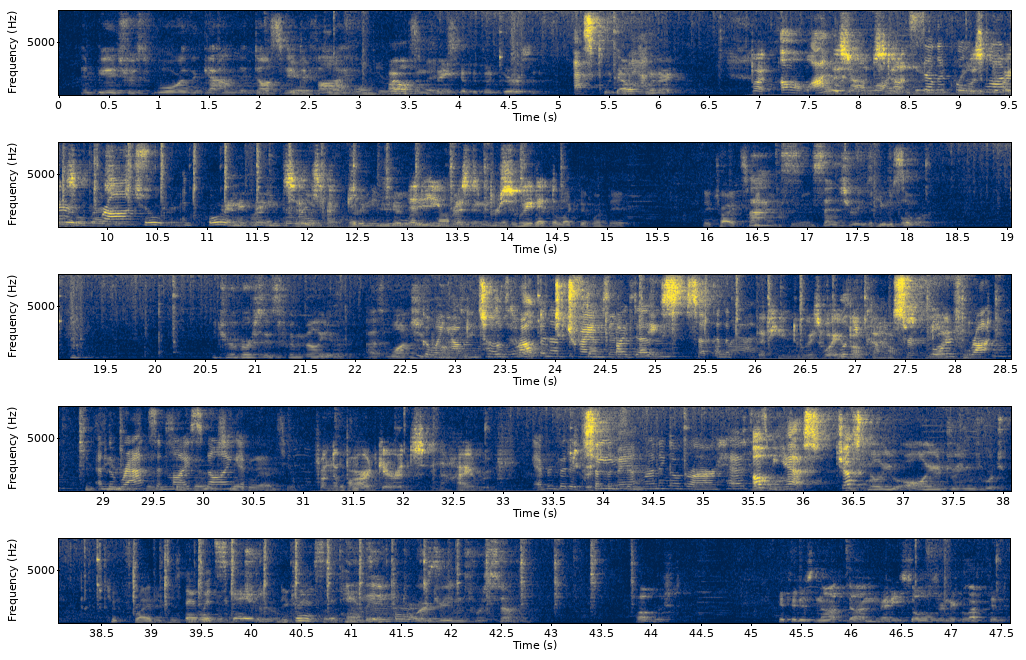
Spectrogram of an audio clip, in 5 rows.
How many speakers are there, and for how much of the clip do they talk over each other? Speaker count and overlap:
7, about 56%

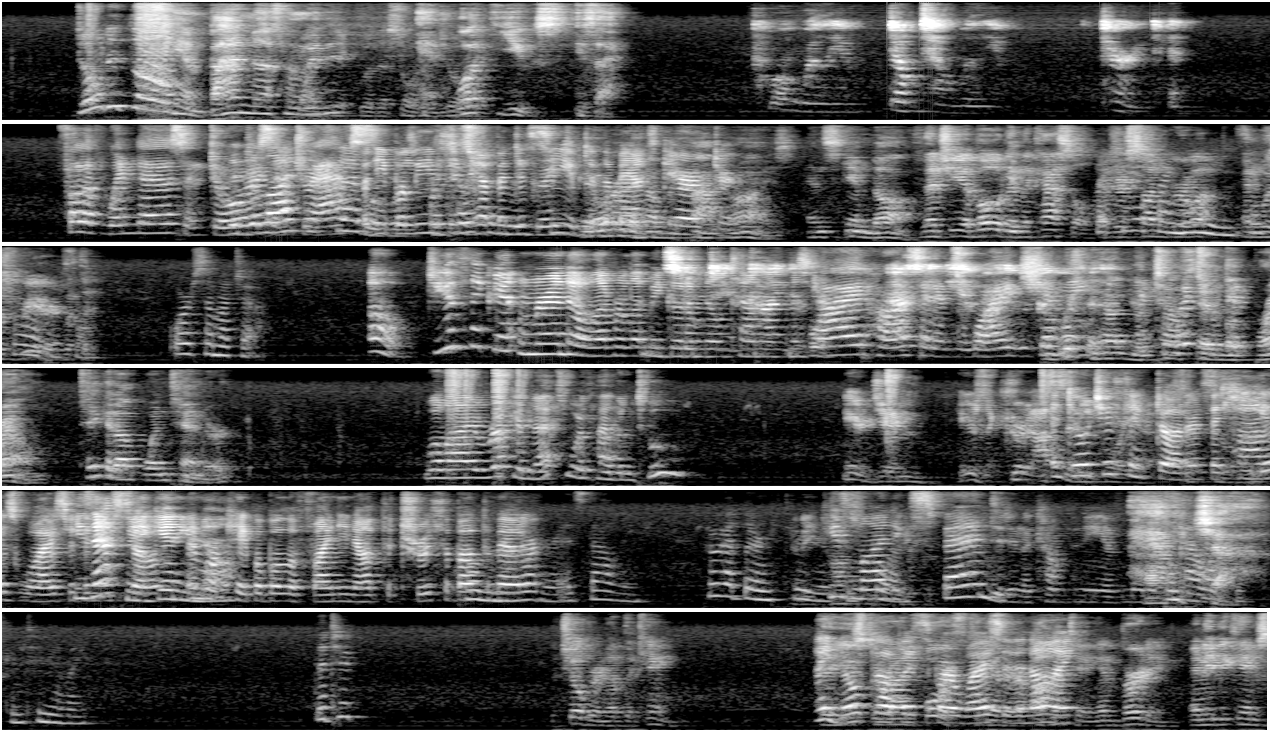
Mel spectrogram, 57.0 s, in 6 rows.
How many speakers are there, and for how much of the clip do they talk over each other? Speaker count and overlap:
10, about 40%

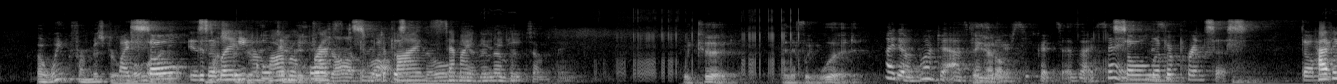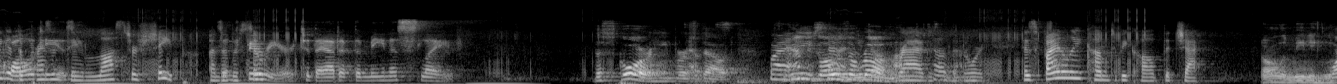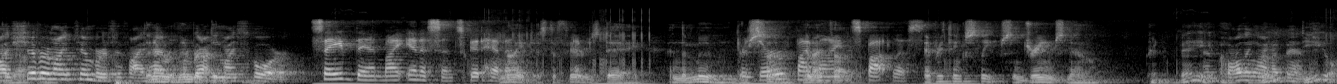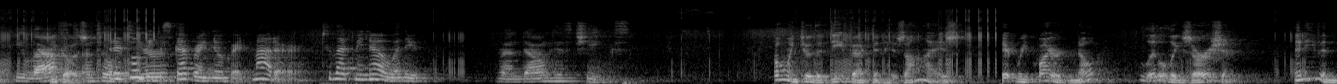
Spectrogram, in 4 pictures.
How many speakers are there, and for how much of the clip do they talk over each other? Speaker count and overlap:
6, about 36%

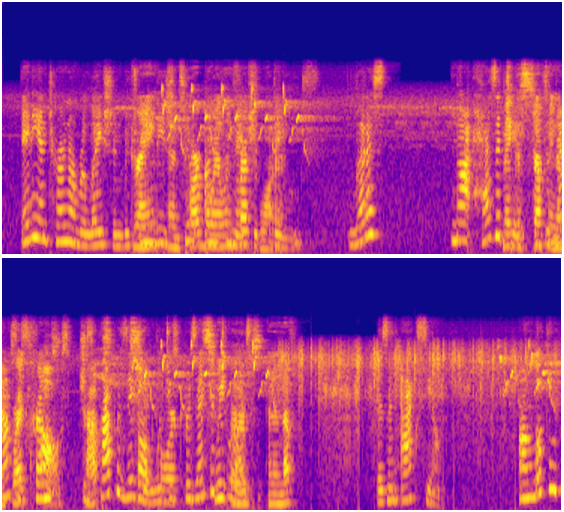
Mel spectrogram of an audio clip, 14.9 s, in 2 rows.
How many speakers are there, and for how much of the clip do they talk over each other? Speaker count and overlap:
2, about 41%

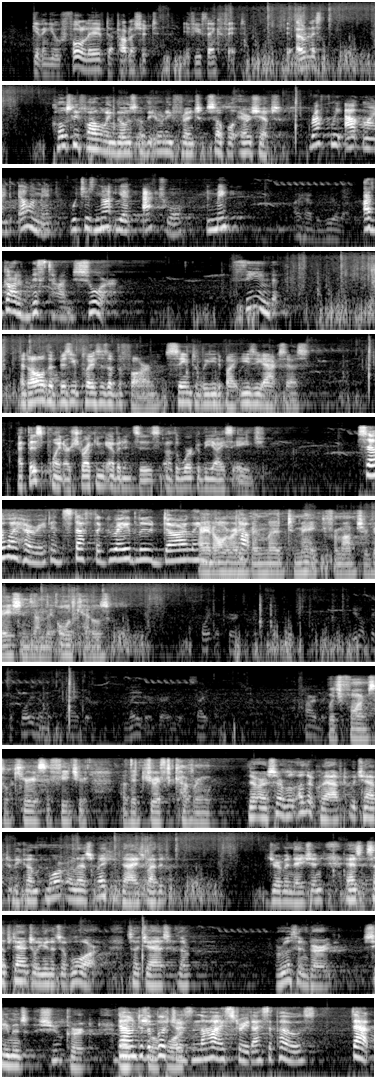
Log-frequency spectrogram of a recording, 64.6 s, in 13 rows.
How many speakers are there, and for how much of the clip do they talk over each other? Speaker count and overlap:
9, about 7%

